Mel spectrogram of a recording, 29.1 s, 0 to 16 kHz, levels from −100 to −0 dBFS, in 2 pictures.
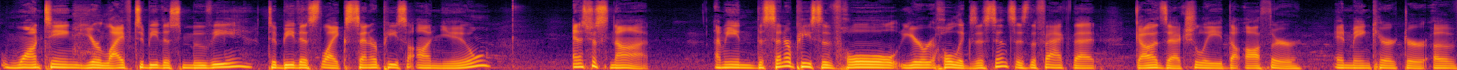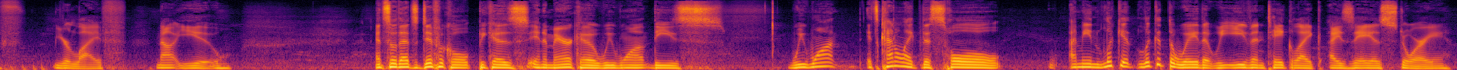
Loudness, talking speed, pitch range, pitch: -17 LUFS, 155 wpm, 120-150 Hz, 135 Hz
